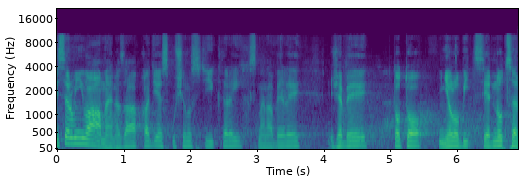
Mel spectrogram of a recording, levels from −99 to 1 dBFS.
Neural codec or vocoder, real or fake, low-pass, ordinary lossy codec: vocoder, 22.05 kHz, 80 mel bands, WaveNeXt; fake; 9.9 kHz; AAC, 64 kbps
